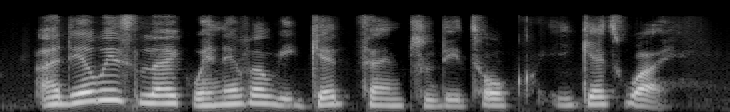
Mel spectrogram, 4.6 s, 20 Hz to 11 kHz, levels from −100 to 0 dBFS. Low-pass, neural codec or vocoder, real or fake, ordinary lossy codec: 7.2 kHz; codec, 16 kHz, 2 kbps, X-Codec, HuBERT features, trained on LibriSpeech; fake; none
